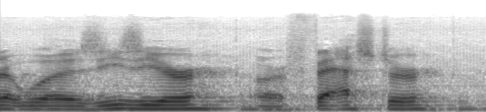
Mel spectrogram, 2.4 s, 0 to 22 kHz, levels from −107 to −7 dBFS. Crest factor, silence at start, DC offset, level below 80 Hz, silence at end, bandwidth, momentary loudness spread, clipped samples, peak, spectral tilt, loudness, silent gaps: 16 dB; 0 s; under 0.1%; -72 dBFS; 0 s; 8.6 kHz; 11 LU; under 0.1%; -14 dBFS; -8 dB/octave; -31 LUFS; none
